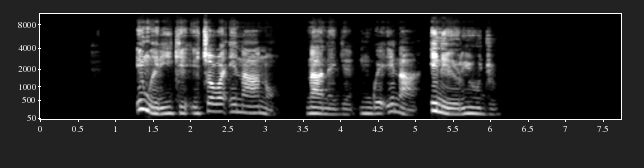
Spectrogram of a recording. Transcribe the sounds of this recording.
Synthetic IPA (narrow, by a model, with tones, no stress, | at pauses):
ɪ˦ŋʷe˨ɾi˨i˦ke˦ʔɪ˦t͡ʃɔ˦βa˦ʔɪ˦na˨a˦nʊ˨ | na˨nɪ˨ɡɪ˨ŋ̩˨ɡ͡bʷe˨ʔɪ˦na˨ɪ˦ne˨ɾi˦u˦d͡ʒu˦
